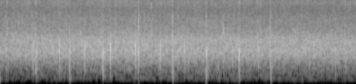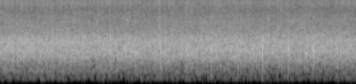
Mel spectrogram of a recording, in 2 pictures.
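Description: An audience applauds with a steady, dense wash of clapping, sharper individual claps standing out near the start before the sound settles into even, continuous applause with no talking.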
